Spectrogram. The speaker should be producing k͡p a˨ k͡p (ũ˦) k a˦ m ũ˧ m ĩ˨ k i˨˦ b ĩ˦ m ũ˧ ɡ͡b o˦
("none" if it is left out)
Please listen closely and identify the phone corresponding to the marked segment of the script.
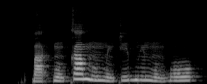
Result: ũ˧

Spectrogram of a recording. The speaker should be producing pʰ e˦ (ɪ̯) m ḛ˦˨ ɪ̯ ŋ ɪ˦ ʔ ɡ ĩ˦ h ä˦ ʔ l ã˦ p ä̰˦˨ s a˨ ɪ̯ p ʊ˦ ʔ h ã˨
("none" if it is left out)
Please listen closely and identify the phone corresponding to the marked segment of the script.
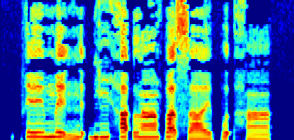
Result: ɪ̯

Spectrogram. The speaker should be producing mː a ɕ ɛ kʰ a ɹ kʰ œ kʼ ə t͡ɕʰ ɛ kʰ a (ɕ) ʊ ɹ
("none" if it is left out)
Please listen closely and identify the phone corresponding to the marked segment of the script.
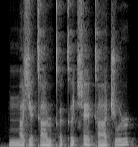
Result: t͡ʃ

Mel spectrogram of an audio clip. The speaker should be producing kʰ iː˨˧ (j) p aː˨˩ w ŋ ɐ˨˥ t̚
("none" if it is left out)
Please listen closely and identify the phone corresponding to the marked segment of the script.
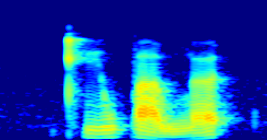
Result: w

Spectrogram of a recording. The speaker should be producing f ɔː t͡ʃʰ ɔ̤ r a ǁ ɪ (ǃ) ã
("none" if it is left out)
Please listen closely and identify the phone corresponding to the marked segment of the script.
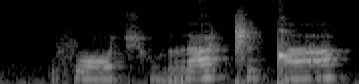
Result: ǃ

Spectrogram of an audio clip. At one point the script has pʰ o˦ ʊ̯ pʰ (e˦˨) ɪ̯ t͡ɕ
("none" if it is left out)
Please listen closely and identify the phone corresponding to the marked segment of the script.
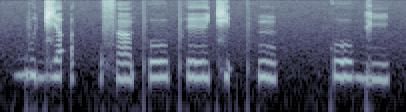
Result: e˦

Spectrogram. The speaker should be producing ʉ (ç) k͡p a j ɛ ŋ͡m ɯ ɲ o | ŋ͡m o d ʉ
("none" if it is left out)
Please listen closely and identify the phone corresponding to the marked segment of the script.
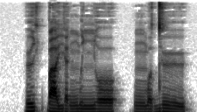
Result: ç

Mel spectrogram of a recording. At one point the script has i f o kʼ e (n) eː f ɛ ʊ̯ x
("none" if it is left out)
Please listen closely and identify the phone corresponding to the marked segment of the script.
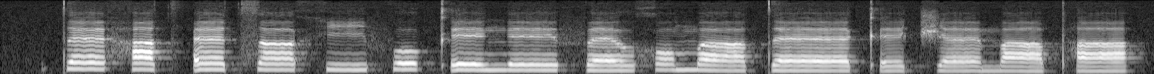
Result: ŋ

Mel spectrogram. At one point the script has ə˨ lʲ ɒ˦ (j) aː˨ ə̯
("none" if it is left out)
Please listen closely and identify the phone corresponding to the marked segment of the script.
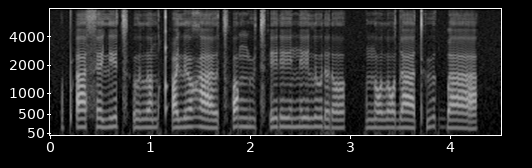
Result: ɣ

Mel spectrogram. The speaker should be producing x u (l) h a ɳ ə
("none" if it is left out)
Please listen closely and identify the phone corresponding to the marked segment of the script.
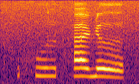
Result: l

